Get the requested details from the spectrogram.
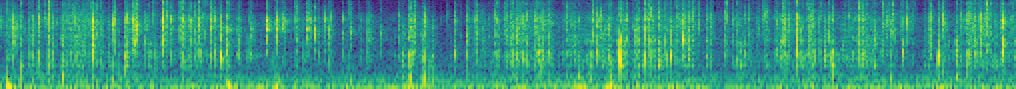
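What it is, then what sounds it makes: Empty plastic zip bag being crinkled. An empty clear plastic zip bag is crinkled and twisted with fingers, making a steady stream of dense, bright crinkles and sharp crackles. The sound stays mostly high and papery, with little low end and no lingering ring after each crackle.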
